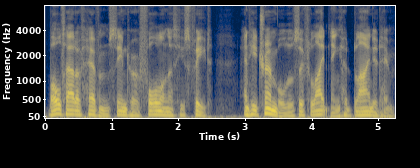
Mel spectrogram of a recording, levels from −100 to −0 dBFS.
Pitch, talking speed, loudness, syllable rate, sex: 90 Hz, 240 wpm, -19 LUFS, 5.7 syllables/s, male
